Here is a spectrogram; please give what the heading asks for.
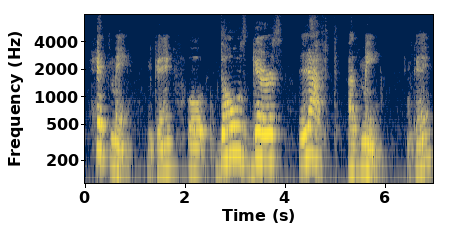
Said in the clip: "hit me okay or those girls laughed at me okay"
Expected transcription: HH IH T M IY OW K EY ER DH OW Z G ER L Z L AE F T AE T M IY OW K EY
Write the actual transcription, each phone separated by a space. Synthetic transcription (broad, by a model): HH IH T M IY OW K EY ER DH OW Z G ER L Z L AE F T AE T M IY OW K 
